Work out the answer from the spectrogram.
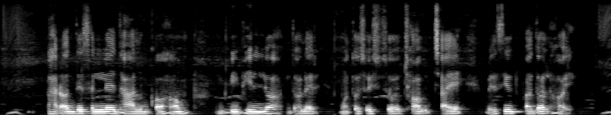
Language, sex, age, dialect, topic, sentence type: Bengali, male, 18-24, Jharkhandi, agriculture, statement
